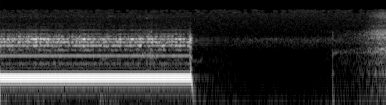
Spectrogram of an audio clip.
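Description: A single steady telephone ringback tone during an outgoing phone call sounds clearly for about a second, then cuts off into near silence, with a faint soft rustle creeping in at the end.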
